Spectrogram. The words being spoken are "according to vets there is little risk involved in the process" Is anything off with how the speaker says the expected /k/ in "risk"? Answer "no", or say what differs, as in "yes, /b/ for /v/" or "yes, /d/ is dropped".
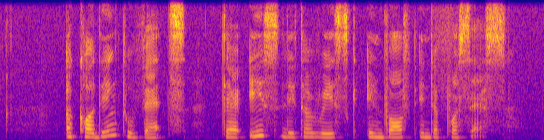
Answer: no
